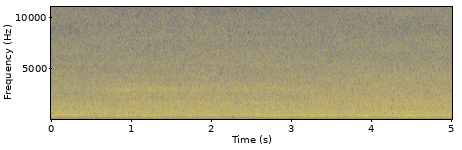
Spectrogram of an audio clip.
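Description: India's Namo Green Rail hydrogen train, a ten-coach service from Sonipat to Jind, gives a steady, moderately loud rolling rumble throughout, with no voices.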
